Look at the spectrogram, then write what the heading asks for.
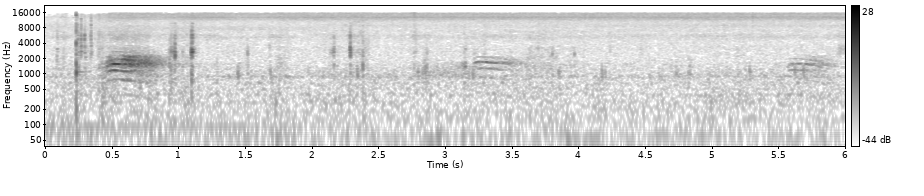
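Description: Three faint, short bird calls, the first about half a second in and the clearest, the others weaker, with a couple of soft clicks.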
